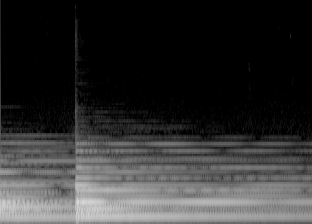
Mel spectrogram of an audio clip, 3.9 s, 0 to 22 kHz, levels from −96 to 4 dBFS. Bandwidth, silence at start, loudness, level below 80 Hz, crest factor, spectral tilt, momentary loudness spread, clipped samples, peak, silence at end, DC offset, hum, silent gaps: 2.2 kHz; 0 s; -23 LUFS; -48 dBFS; 18 dB; -13 dB/octave; 17 LU; under 0.1%; -6 dBFS; 0 s; under 0.1%; none; none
